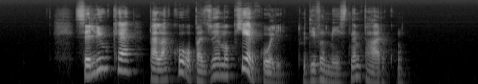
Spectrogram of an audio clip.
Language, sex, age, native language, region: Slovenian, male, 12-17, Slovenian, Drava region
